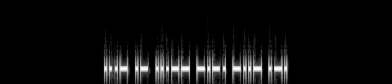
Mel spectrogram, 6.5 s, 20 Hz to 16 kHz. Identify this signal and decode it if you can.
Morse code, heard as a keyed tone, about 28 wpm, 700 Hz. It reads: VA3CXR
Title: DXCC-100 Call Signs - 6 Characters - 28wpm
